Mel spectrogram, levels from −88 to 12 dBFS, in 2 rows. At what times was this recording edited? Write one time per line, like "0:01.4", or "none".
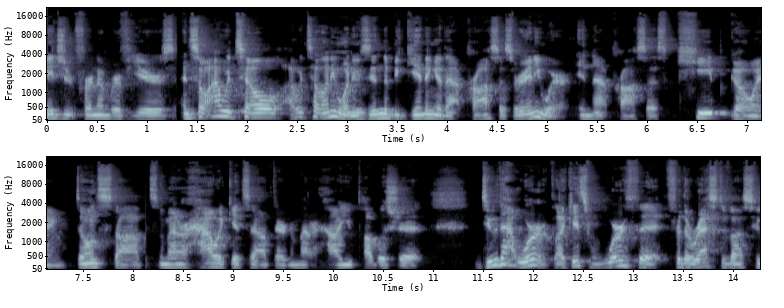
0:01.2
0:08.1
